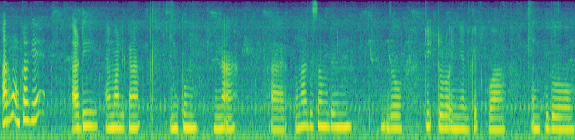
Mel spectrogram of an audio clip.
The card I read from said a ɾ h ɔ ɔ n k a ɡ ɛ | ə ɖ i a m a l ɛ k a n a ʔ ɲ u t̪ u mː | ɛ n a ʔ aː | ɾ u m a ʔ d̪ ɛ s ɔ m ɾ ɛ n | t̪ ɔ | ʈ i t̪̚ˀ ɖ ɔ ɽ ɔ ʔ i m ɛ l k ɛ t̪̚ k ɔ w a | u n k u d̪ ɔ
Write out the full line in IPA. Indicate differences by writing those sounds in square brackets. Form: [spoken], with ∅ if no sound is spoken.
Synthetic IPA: a ɾ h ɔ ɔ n k a ɡ ɛ | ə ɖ i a m a l ɛ k a n a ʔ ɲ u t̪ u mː | ɛ n a ʔ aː | ɾ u [n] a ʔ d̪ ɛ s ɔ m ɾ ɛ n | [d̪] ɔ | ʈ i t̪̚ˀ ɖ ɔ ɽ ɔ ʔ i [ɲ] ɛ l k ɛ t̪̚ k ɔ w a | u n k u d̪ ɔ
